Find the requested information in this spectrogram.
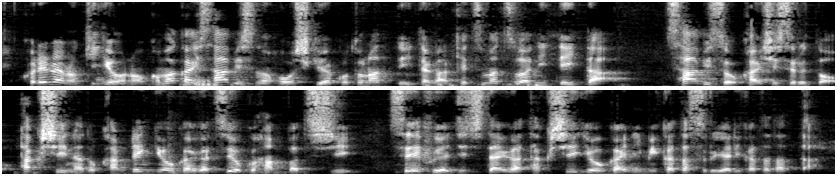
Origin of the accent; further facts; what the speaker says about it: Japan; also born or lived in South Korea; 日本生まれ、韓国在住経験あり、仕事でたまに聞きしている日本人の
